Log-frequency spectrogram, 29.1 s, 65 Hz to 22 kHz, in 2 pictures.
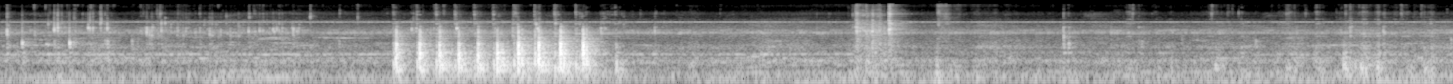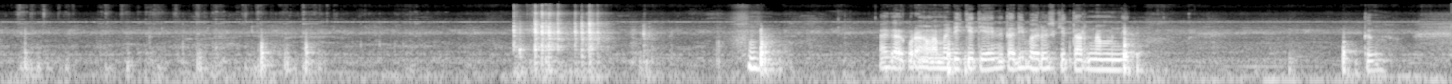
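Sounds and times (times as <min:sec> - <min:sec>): kitchen utensils clinking: 0:08.5 - 0:09.1, 0:19.6 - 0:21.1.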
